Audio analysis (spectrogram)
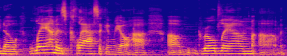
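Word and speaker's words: Rioja: this wine from Spain and I love the pronunciation Roha and um and I I first tried and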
